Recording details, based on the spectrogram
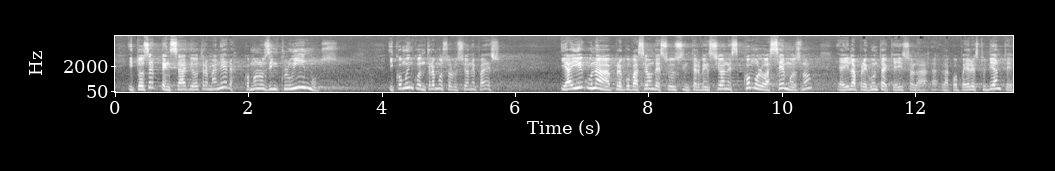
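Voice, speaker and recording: This man has a high pitch and lively intonation. He keeps a moderate pace. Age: 60s. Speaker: public health physician and adviser. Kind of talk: keynote lecture Q&A. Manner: halting, with repetitions.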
